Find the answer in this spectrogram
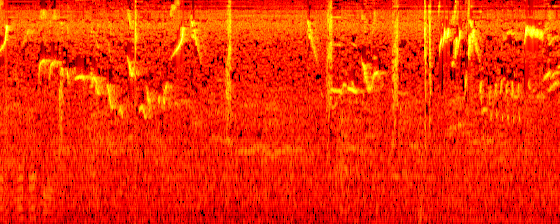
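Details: Tickell's blue flycatcher calling in a busy run of high, quick chirps and short sliding whistles, some in fast rattling clusters, separated by brief pauses, with faint clicks and low background hiss.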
